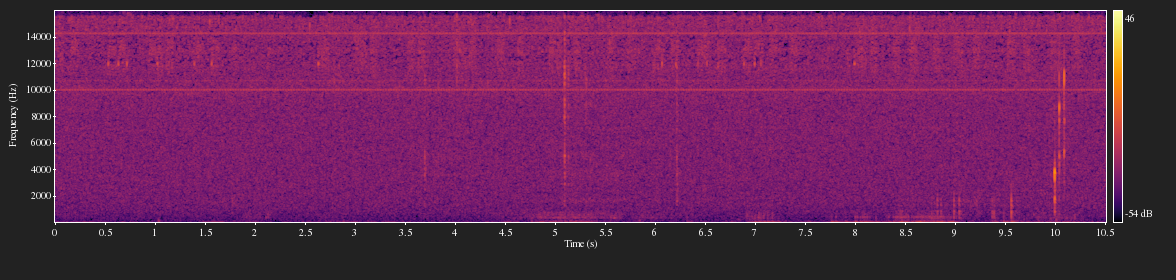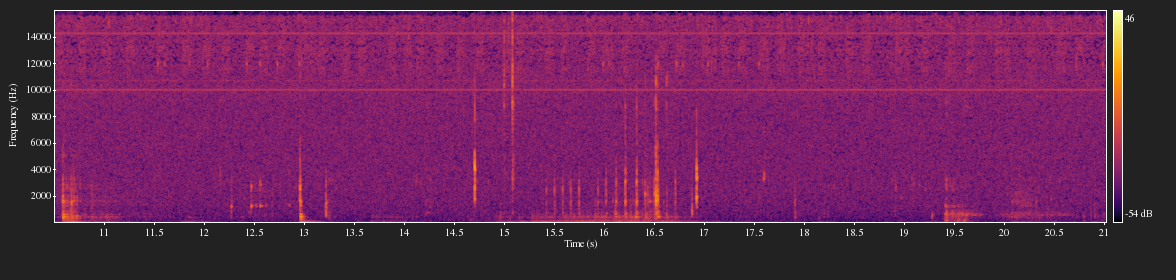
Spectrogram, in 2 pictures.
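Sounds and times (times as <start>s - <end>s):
low underwater rumbling: 7.8s - 14.2s, 14.9s - 17.6s
underwater crackles: 7.8s - 18.1s
sharp muffled underwater knocks: 13.0s - 13.3s.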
